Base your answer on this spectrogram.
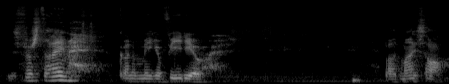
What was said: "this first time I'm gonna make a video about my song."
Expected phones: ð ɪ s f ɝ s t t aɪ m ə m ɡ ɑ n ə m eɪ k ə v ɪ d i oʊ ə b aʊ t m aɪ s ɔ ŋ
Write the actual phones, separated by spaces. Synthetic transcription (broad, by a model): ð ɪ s f ɝ s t t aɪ ə m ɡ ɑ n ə m eɪ k ə v ɪ d i oʊ ə b aʊ t m aɪ s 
